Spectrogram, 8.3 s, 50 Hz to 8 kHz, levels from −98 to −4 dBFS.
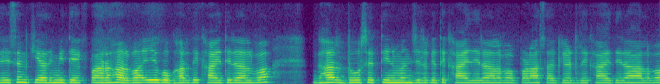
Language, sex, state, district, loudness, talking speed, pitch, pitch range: Bhojpuri, female, Uttar Pradesh, Deoria, -19 LUFS, 220 wpm, 220 Hz, 215-225 Hz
